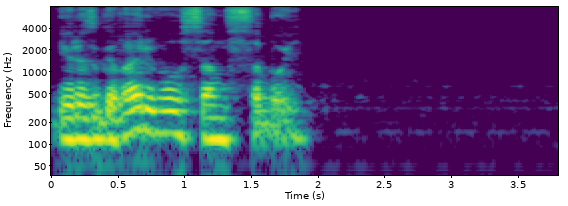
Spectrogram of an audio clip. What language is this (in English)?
Russian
